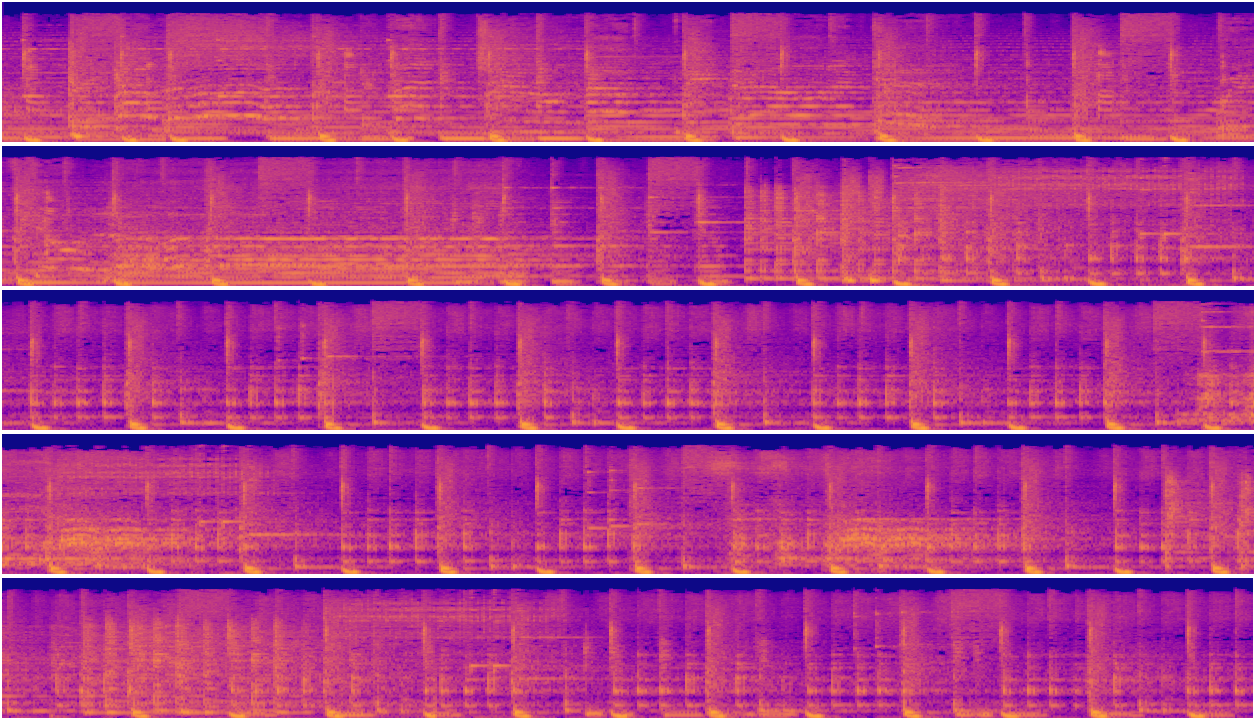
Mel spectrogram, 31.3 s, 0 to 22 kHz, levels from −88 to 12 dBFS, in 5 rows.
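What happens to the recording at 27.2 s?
At 27.2 s the audio skips ahead: roughly 40 ms of sound is missing and the material on either side is butted straight together. This is most likely a dropped buffer (overrun), where incoming samples were overwritten before the software collected them. What separates it from a dropout is that no silence is inserted. The timeline simply jumps, so there is an abrupt discontinuity in the sound rather than a brief gap.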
